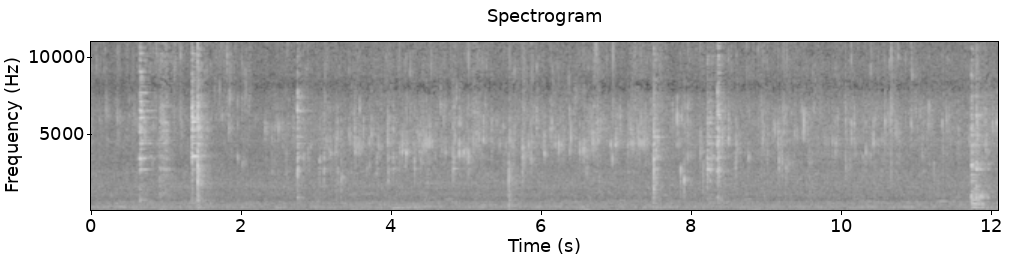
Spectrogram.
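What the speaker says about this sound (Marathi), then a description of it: "कांदे बारीक करून घ्यायचे आहेत. आणि ते चांगल्या रीतीने परतायचे आहेत." Finely chopped onions fry in a pan for crispy onion kachori, with a soft, steady sizzle and crackle throughout and occasional light clicks of stirring, fairly quiet and without talk.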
